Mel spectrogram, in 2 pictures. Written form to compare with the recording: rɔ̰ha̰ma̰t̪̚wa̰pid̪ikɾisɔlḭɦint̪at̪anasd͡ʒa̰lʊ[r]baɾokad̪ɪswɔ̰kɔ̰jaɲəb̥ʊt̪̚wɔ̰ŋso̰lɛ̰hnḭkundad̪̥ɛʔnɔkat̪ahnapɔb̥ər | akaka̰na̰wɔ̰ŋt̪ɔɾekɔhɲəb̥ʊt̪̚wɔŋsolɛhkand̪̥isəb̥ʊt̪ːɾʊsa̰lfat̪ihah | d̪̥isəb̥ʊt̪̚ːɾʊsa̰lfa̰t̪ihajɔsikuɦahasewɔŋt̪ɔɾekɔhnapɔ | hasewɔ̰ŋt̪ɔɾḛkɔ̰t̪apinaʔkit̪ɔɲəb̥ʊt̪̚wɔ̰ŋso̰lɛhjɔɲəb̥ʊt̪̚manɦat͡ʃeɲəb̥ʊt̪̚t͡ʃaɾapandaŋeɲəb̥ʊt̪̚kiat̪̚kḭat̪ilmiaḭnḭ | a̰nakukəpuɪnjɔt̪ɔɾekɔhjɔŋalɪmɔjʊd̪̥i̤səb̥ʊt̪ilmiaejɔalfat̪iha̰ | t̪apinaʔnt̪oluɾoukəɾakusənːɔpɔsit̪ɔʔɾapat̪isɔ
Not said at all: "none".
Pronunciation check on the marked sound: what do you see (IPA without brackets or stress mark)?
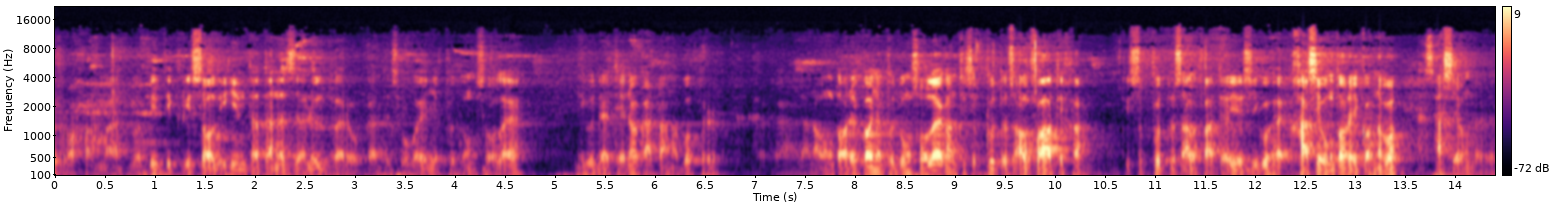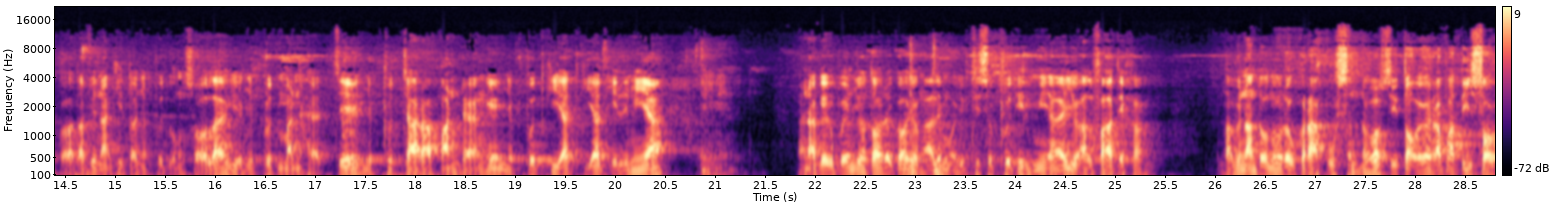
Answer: l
